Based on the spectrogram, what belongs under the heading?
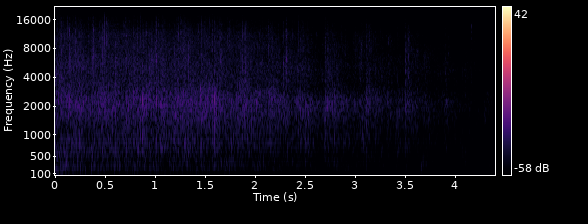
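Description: An audience claps their hands together in a dense, steady wash of applause with no distinct beat. It holds fairly loud throughout and tapers off slightly toward the end, with no voices.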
